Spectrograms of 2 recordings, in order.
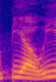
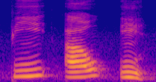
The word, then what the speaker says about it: Piauí: O que acontece em Piauí é o seguinte. Observe que Piauí, a sílaba tônica é esse I aqui. Só que esse U aqui é uma semivogal. Semivogal separada de vogal é um falso hiato.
